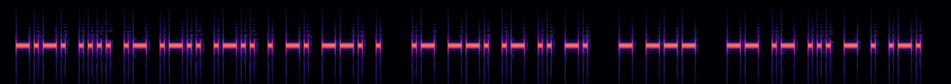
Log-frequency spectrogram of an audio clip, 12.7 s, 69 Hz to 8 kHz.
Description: Morse code, heard as a keyed tone, about 20 wpm, 610 Hz. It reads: CHALLENGE AGAIN TO MASTER
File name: 2012-01-mp3 / n05-CAME BACK TO HAM RADIO AFTER 30 YEARS OF INTERVAL-20wpm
